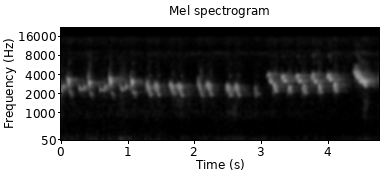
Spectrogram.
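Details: Northern mockingbird in South Carolina: a run of crisp chirped notes, each type repeated several times in quick succession before switching to a higher, sharper series, ending with one loud squeaky note. A low background rumble is present.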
